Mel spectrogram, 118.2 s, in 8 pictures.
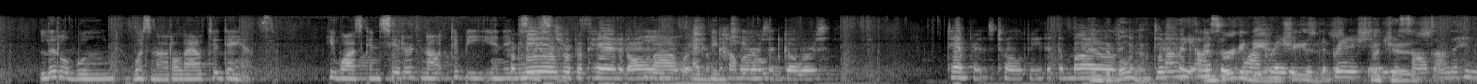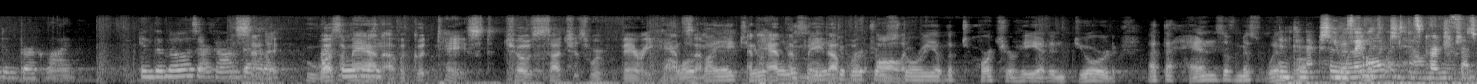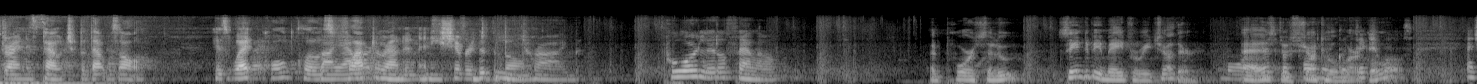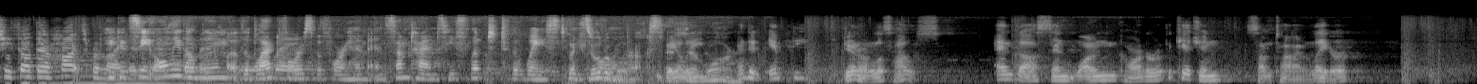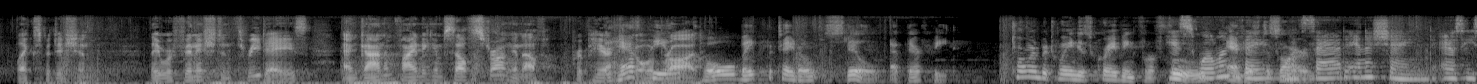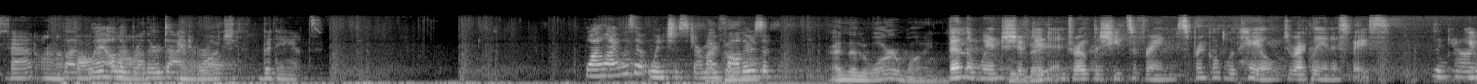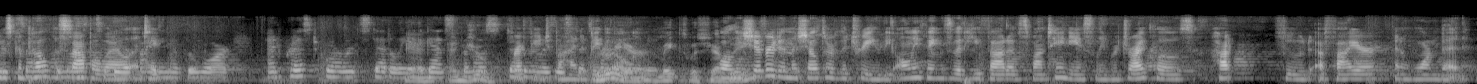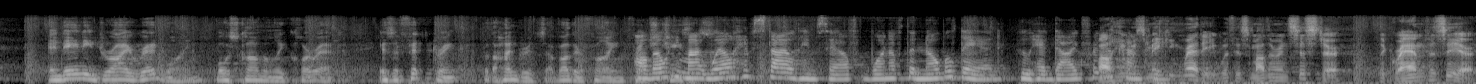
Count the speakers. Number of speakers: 8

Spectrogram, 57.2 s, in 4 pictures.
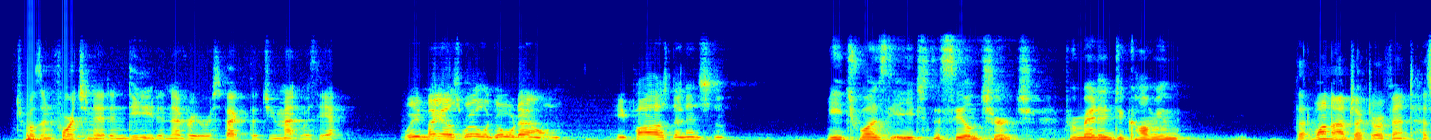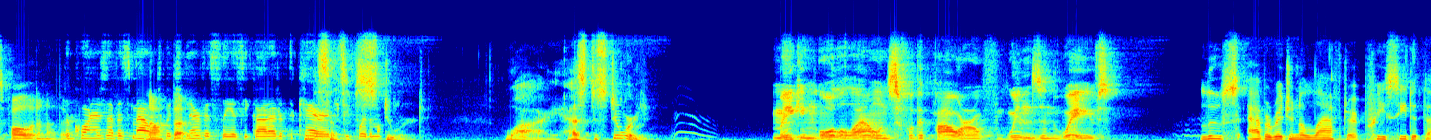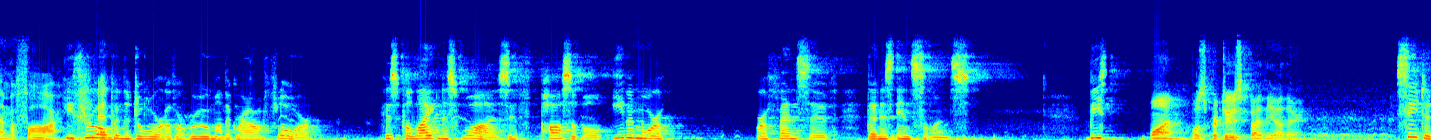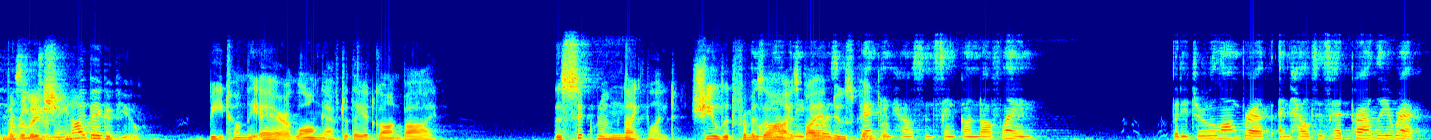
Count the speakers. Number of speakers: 9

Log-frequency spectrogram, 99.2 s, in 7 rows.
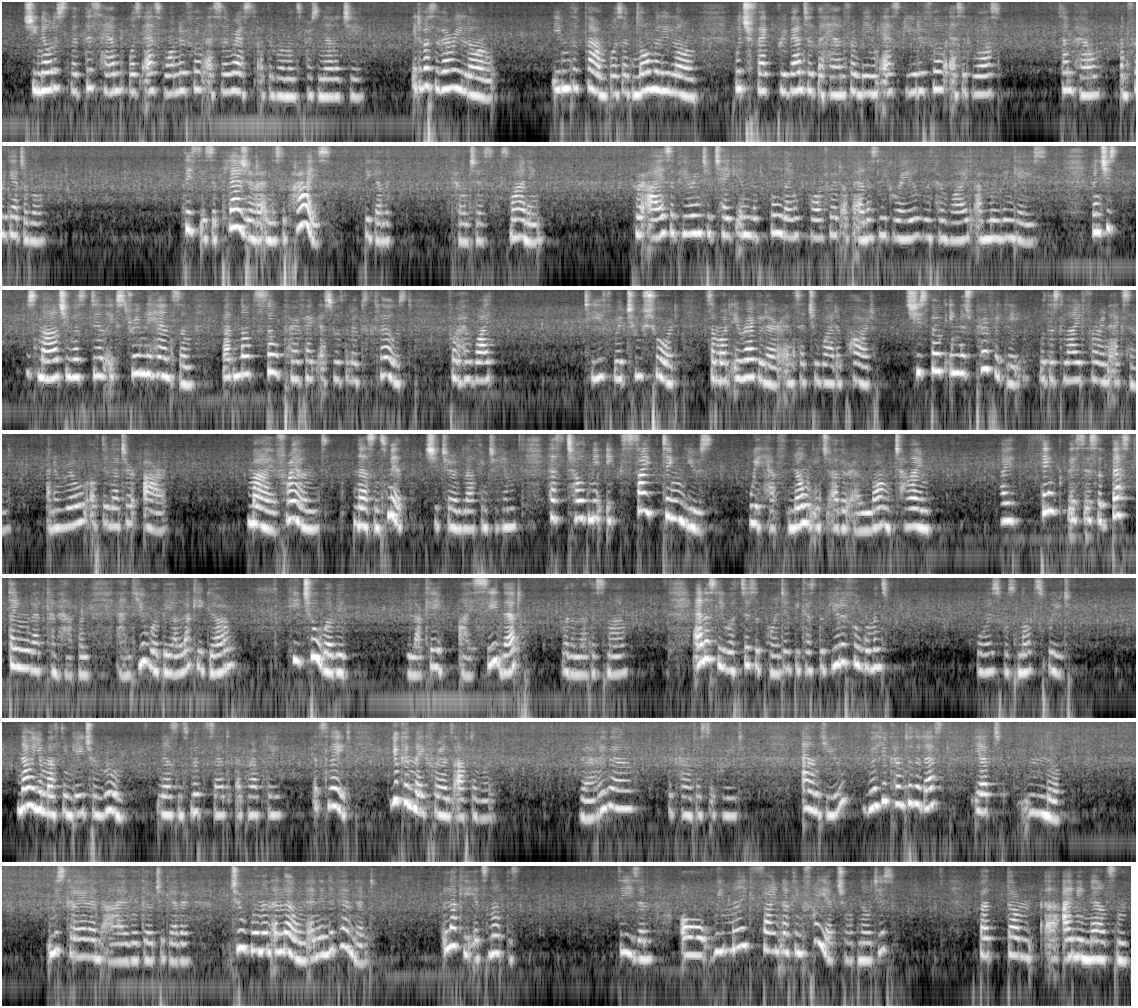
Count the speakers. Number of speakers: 1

